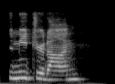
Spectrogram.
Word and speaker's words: Dimetrodon: Let's go around, and say how we pronounce this creature. – Dimetrodon. – Dimetrodon. – Dimetrodon. – Dimetrodon. – Dimetrodon. Dimetrodon. I think it's probably safe to do it any other way. This is another easy name.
